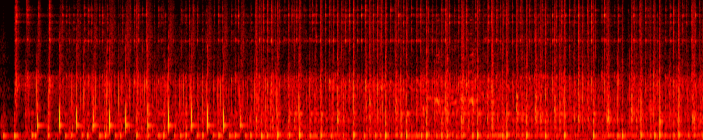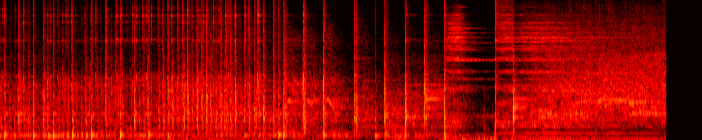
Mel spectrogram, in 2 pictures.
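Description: Live flamenco percussion: fast, dense djembe drumming together with crisp castanet clicks, building to a finish. The strokes stop a few seconds before the end, and audience applause follows.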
